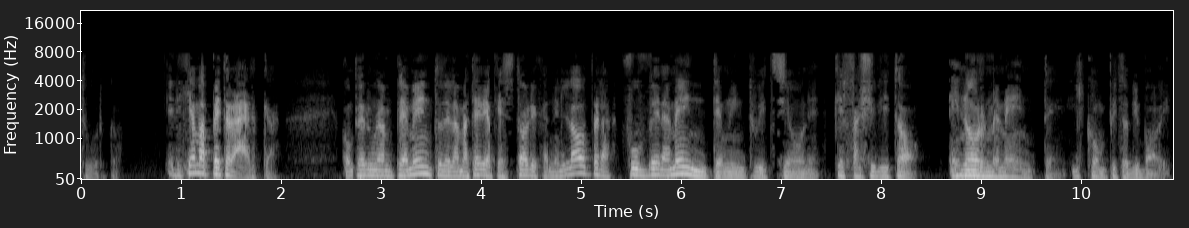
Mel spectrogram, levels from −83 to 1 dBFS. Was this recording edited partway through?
yes; 4 cuts; at 2.7 s, 4.1 s, 5.3 s, 7.4 s

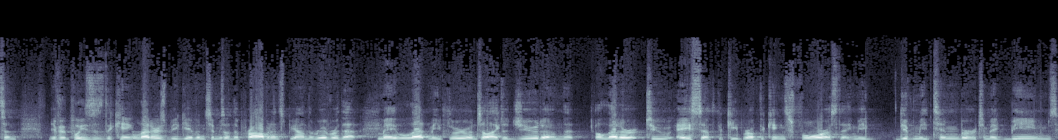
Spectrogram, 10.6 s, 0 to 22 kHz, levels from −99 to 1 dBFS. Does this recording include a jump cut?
yes; 7 cuts; at 1.3 s, 2.2 s, 3.8 s, 4.4 s, 5.0 s, 5.9 s, 8.8 s

